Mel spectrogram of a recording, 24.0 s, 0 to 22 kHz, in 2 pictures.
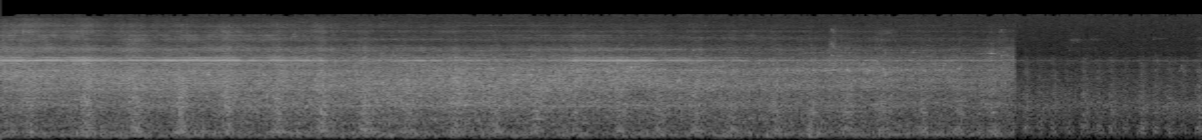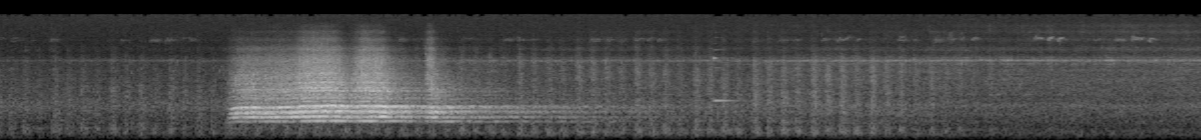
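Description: Heritage passenger carriages rolling past over the rails, then a loud blast of the C35 class steam locomotive 3526's whistle, several notes at once for about two seconds with short breaks. After the whistle comes the faint, even chuff of the locomotive working in the distance.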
